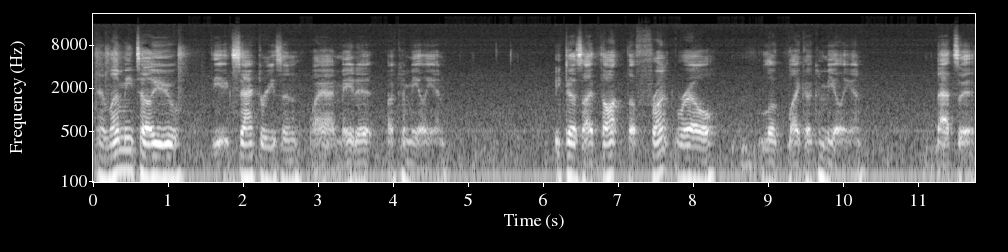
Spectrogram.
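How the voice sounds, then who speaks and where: A man's voice at a fairly slow pace, with long, frequent pauses and noticeable background noise. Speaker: gaming YouTuber. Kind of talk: casual unscripted commentary. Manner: halting, stuttering.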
